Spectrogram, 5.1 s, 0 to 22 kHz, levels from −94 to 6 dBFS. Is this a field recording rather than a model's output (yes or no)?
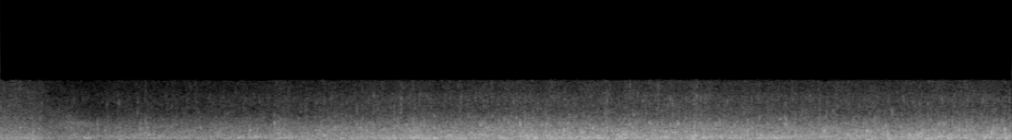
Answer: yes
